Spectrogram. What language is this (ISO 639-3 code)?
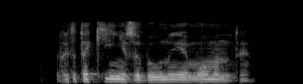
bel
